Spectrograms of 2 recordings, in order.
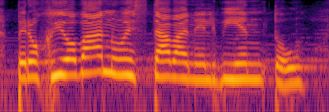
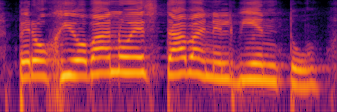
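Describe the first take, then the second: Both takes have the same delivery.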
